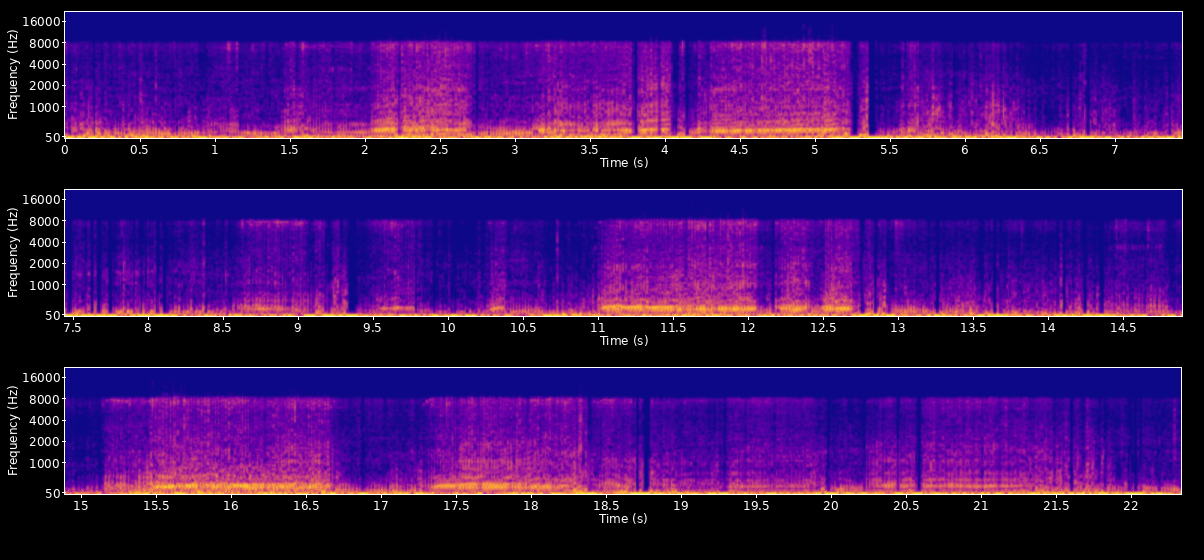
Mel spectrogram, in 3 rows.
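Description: KTM 250 XC-F dirt bike's single-cylinder four-stroke engine under way on a trail, revving up and easing off again and again as the pitch climbs and drops.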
